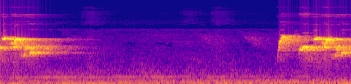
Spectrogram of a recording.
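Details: Red-whiskered bulbul trained for competitive singing: a brief bright warbled phrase, nearly two seconds of quiet with a low hum, then another loud, high chattering phrase.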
